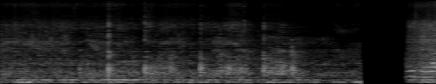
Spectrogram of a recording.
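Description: Chopped onion and a spoonful of garlic-ginger paste fry in a karahi, with a continuous sizzle and rhythmic scraping and clinking of a spoon against the pan, a brief silence near the end.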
